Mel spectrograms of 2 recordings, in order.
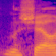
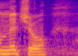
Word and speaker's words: Michelle: And before we let you go, Pamela Michelle, not Pamela Mitchell, you have this great charity.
